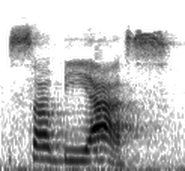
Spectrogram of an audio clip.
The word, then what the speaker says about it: sabiás: Palmeiras onde cantam os Sabiás Por que que só sabias ficou forte a última sílaba S os outros todos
